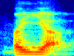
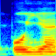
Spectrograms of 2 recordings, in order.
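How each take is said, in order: First: पैया with an "ai" vowel, not "o"; pronounced PAIYA. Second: पोया with an "o" vowel in place of "ai"; mispronounced as POYA. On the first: Teacher shows the class how the term ends, पैया said "pai-ya". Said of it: "इसको पैया बोलेंगे". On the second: Teacher warns the class off this reading, पोया said "po-ya". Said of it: "पोया नहीं बोलेंगे". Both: Shown as a demonstration.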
